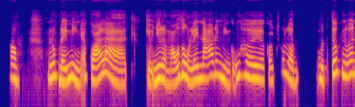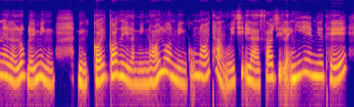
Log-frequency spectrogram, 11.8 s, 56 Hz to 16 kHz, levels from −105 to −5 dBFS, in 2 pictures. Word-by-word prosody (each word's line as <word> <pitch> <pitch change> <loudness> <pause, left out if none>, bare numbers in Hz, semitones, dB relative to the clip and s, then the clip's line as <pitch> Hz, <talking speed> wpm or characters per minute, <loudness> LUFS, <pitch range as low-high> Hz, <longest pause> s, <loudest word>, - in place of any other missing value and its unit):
Không, 255 -3 0 0.5
lúc 270 +1 0
đấy 220 -2 +3
mình 255 -4 +2
đã - - -4
quá 230 0 +4
là, 235 - +1
k - - -47 0.3
kiểu 205 -3 -1
như 240 +4 +4
là, 245 - +2
máu 195 +5 0
dồn 290 -7 +3
lên 240 +3 +1
não 260 +4 0
đấy, 315 - -5
mình 240 -9 -1
cũng 265 +10 -2
hơi 265 -5 +1
có 220 0 -7
chút 355 - -10
là 255 -8 0 0.4
bực 230 -3 -3
tức 335 +2 +2
nữa, 305 +1 0
nên 300 -4 0
là 230 - -1
lúc 275 +5 +1
đấy 210 -1 0
mình 240 -7 +1 0.4
mình 215 -6 +1
cói 225 +5 +3
có 300 +2 +4
gì 285 -5 +2
là 200 -2 -5
mình 195 0 -6
nói 215 +10 +2
luôn, 345 -7 +2
mình 215 -4 -3
cũng 305 0 -3
nói 285 +3 0
thẳng 300 - -3
với 200 +3 -3
chị 355 - -1
là 210 -5 +1
"Sao 265 +7 0
chị - - -4
lại 245 - -1
nghĩ 285 +7 +4
em 315 -3 -1
như 285 0 +2
thế? 255 - +1
255 Hz, 265 wpm, -22 LUFS, 220-295 Hz, 0.5 s, quá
